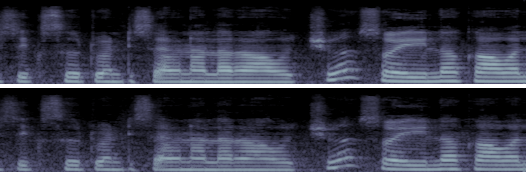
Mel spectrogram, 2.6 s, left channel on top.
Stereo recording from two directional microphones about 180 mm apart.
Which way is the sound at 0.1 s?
50° left (ahead or behind).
